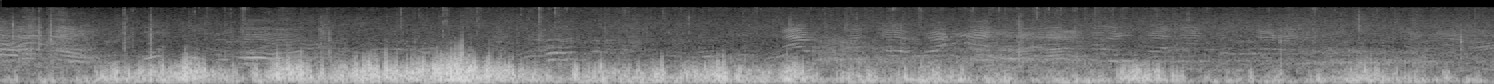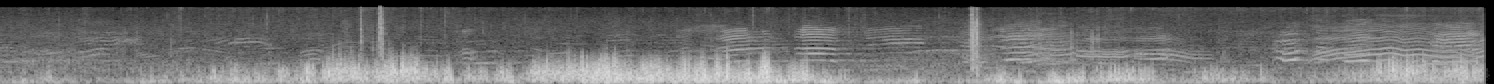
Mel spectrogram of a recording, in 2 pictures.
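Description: Wind gusts loudly outdoors, rushing through bare trees.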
